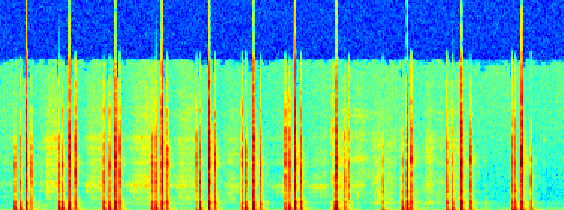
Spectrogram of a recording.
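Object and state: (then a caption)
Wooden basket lid tapped with nails. Long nails tap on the round, flat pine-wood lid of a pink woven basket that is hollow beneath. The sound comes in quick clusters of two or three dry taps, repeated steadily with short pauses between. Each tap gives a short, hollow knock with a mid-low woody tone and almost no ring.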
